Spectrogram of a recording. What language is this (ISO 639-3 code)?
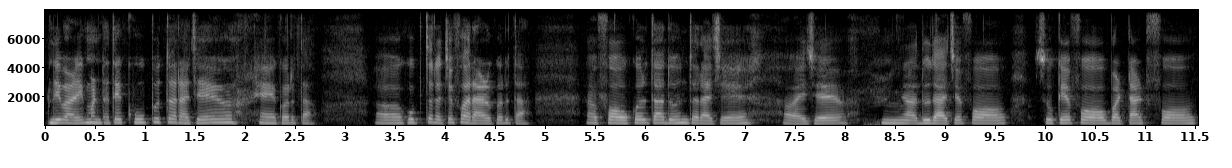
kok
